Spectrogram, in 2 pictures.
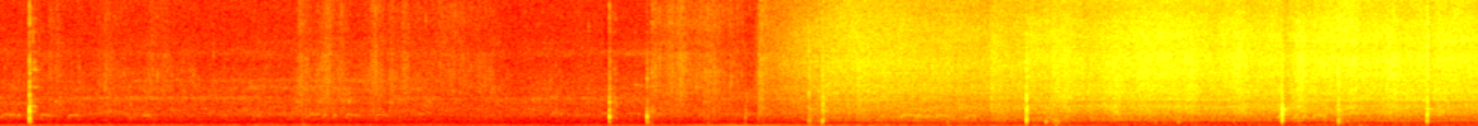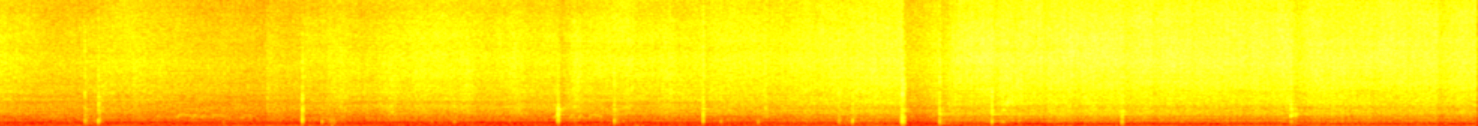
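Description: Meat sizzling as it fries in a steel wok on a portable gas stove, with a metal spatula clinking and scraping against the wok as it is stirred. The sizzle starts about eight seconds in and gets louder near the end.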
